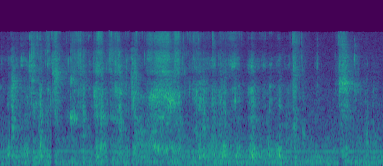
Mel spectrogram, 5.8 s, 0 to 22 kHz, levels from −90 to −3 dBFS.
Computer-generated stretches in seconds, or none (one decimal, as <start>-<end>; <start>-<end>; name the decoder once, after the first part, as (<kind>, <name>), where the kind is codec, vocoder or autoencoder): 0.0-4.2 (vocoder, BigVGAN v2); 5.0-5.8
